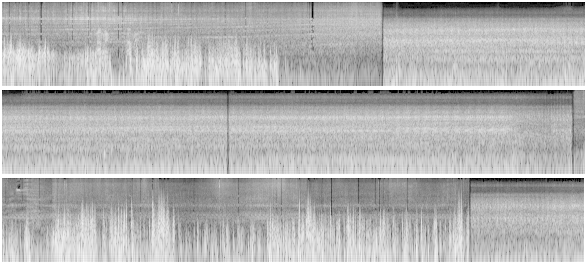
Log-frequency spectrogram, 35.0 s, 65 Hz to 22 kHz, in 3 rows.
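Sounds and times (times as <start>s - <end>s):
high whine: 0.0s - 34.4s
truck engine idling: 0.0s - 34.9s.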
